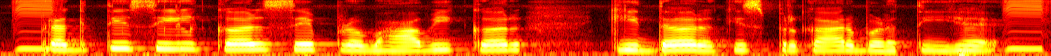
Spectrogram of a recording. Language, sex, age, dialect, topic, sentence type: Hindi, female, 25-30, Hindustani Malvi Khadi Boli, banking, statement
